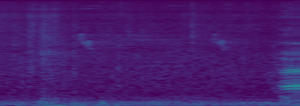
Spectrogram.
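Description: A pause in outdoor speech: a steady low rumble with a soft low thump about half a second in.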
